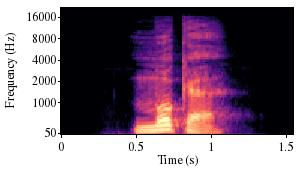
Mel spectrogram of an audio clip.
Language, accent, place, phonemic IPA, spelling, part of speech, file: German, Germany, Berlin, /ˈmʊkə/, Mucke, noun, De-Mucke.ogg
- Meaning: 1. quirk, flaw 2. music 3. a gig or performance of a musician to gain secondary income 4. archaic form of Mücke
